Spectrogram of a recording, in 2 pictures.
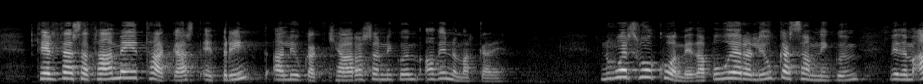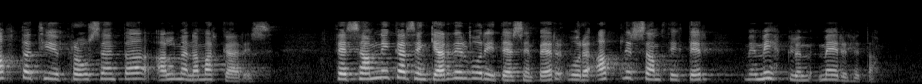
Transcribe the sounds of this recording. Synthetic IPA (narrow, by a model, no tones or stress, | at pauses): t̪ʰɪlθɛsːaðθaðmeːjɪɾt̪ʰaːkast̪ɛɾpɾin̥t̪aðljoːwkacʰaːɾasamniŋkʏmawvɪnːʏmar̥kaðɪ | nuːɛɾ̥svɔkʰɔːmɪðaðpuːðɛɾawljoːwkasamniŋkʏmvɪðʏmawht̪at̪ʰiːʏpʰɾoːwsɛn̥t̪aalmɛnːamar̥kaðɾɪ̰s | θejɾ̥samniŋkaɾ̥sɛmcɛɾðɪɾvɔɾɪit̪ɛsɛmpɛɾvɔɾʏʔat̪lɪɾ̥samθɪxt̪ɪɾmɪðmɪhklʏmːeːjɾɪlʏt̪ːa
